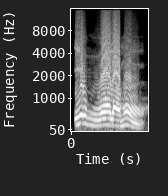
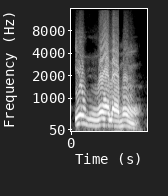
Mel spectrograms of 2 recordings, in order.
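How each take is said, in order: No difference in how they are said.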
